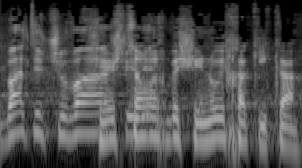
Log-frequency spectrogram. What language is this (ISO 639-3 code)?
heb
